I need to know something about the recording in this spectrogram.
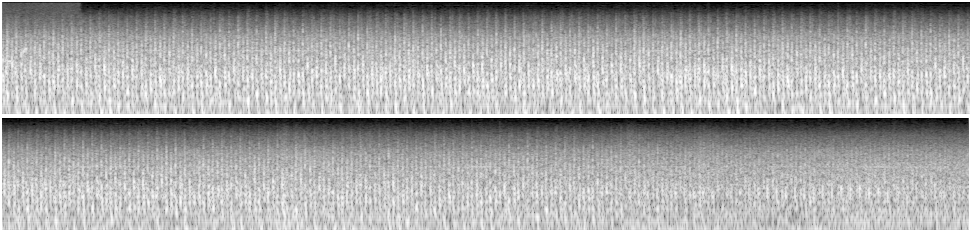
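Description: A helicopter engine whines steadily.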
